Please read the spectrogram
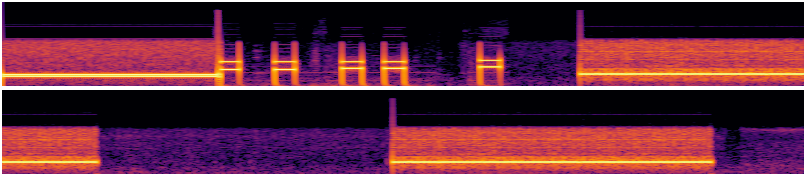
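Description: A steady telephone dial tone gives way to a quick series of dual-tone keypad beeps as a phone number is dialed to make a call, then two long ringback tones with a pause between them, clear.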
